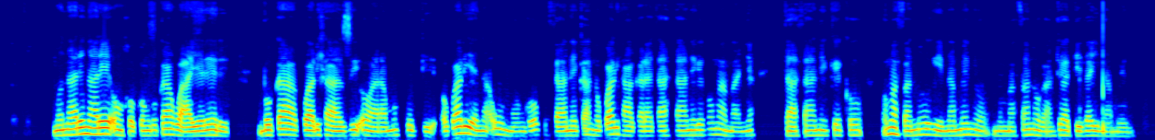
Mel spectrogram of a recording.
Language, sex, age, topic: Oshiwambo, male, 18-24, agriculture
